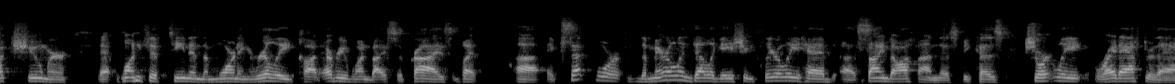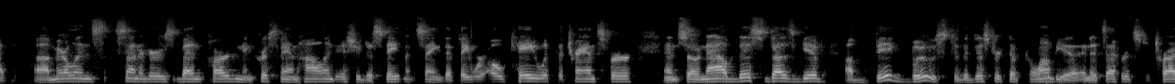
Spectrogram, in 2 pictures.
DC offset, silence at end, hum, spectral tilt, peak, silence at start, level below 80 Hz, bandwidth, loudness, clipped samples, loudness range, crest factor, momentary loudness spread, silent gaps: under 0.1%; 0 s; none; -4.5 dB/octave; -12 dBFS; 0 s; -74 dBFS; 10.5 kHz; -31 LUFS; under 0.1%; 3 LU; 18 dB; 7 LU; none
